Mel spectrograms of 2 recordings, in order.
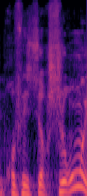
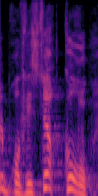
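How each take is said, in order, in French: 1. Le nom commence par un son sh. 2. Le nom commence par un son k. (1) "on disait le professeur Choron" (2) "et pas le professeur Coron"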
